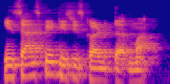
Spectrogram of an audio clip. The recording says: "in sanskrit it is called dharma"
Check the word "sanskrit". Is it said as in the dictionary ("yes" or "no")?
yes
